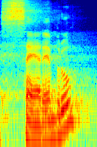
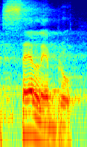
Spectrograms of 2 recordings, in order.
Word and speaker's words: cérebro: letra D que é cérebro cérebro tem gente que bota um l aqui né célebro mas é cérebro e fenômeno fe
